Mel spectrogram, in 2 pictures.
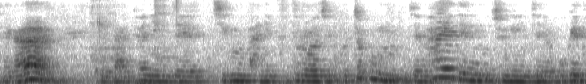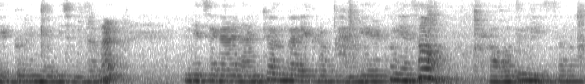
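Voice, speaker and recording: A woman's voice: medium pitch, normal speed, faint music behind. A woman in her forties giving a personal testimony to a congregation, telling her story earnestly and acting out the dialogue. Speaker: church member giving testimony. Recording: echoey hall, distant mic, dull lo-fi sound.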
